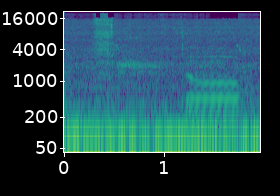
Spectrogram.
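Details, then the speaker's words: Renault Duster petrol engine after fixing cylinder 4 misfire and rough idle caused by a wire connector fitted upside down: smooth, even idle rumble with no stumble; warning light cleared and engine now picks up rpm normally. "गाड़ी start हो गई है और जो light ए रहा था stop का वह लाइट भी चला गया अभी गाड़ी का जो आरपीएम है वो भी पिकअप ले रहे हैं"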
